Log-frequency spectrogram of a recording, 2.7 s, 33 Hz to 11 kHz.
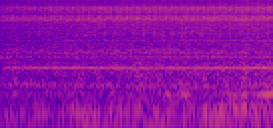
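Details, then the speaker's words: Perodua Viva that shakes only when driven at about 40 km/h: steady, even idle with a smooth low rumble and standard vibration. Mountings are good, and each coil plug kills the engine when unplugged, so the coils are fine. Normal idle. "punya gagaran pun tidak juga terlampau gegar lah, dia memang standar."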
